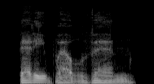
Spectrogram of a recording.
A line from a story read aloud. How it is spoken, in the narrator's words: said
